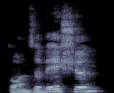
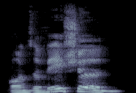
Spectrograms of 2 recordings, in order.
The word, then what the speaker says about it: conservation: Number one, you always pronounce it as conservation. Notice again that the apostrophe is here. So it is conservation. You can't say conservation. You have to say conservation.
